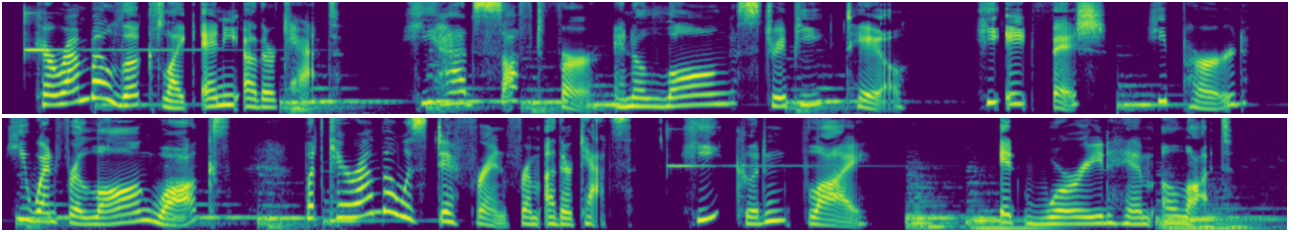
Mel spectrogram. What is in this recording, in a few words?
english canadian narration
